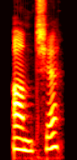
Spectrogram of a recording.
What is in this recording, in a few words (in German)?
"antje", nordische maedchennamen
